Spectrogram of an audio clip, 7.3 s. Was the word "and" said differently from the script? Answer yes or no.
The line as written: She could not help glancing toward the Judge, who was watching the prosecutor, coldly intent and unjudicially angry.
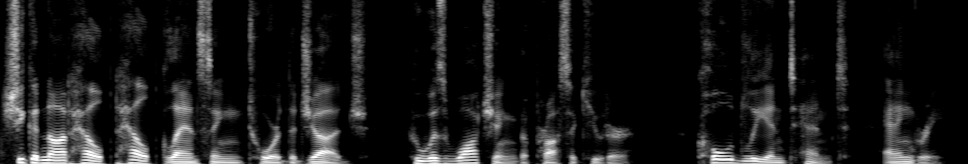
yes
